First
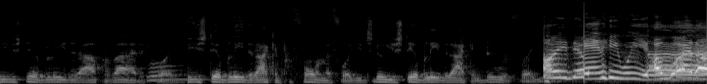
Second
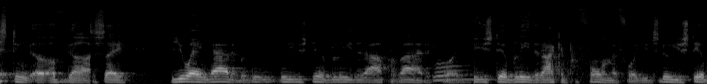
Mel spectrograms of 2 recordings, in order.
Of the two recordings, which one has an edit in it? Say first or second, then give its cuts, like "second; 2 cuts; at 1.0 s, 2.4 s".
first; 1 cut; at 5.4 s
